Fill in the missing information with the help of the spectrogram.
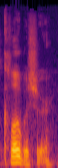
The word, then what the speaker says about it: Klobuchar: Is it Kloblocker or Kloblocksler? – I thought it was Klobuchar.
